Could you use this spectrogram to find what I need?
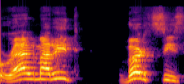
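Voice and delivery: put-on Spanish accent. Announcing the match, saying the first team's name: put-on Madridista accent. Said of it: "a little, uh, Madrista accent there".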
